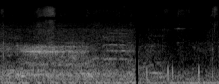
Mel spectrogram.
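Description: An animatronic Halloween prop playing a recorded drawn-out groaning voice, set off by a step-on pad. It cuts off suddenly a little over a second in, followed by a few light clicks.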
